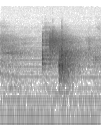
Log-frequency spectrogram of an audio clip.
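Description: Snooker cue striking the cue ball, with a second knock of the ball a moment later, both dying away in the room.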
